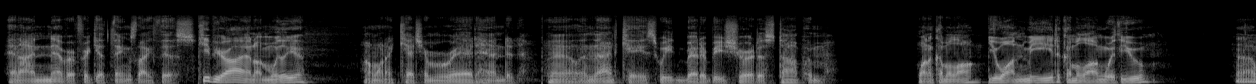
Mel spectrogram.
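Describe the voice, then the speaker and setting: Game role: old super mutant lawman, extremely low and forceful, terse, weary, fair. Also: heavily acted. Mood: businesslike, gruff. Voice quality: gravelly, rumbling. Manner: blunt, terse, dry delivery. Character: gruff, aging super mutant sheriff, world-weary but fair-minded. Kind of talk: video game character dialogue.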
